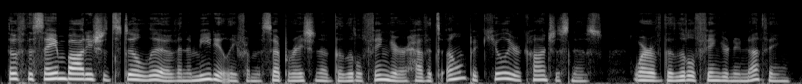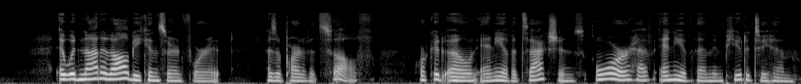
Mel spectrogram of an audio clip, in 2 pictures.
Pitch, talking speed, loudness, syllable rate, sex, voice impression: 190 Hz, 215 wpm, -18 LUFS, 6.0 syllables/s, female, feminine, gender-neutral, slightly young, adult-like, slightly middle-aged, tensed, slightly clear, fluent, slightly cute, cool, very intellectual, sincere, calm, slightly reassuring, slightly elegant, slightly sharp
